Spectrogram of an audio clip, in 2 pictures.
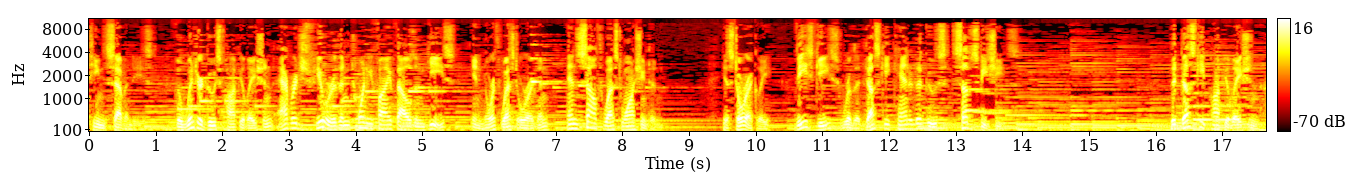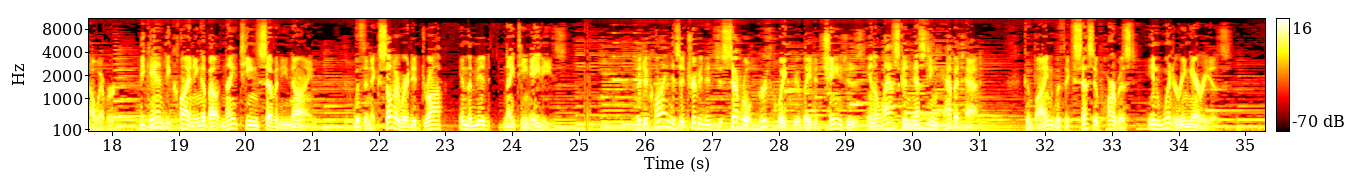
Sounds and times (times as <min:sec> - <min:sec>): Speech: 0:00.0 - 0:08.6, 0:09.5 - 0:14.0, 0:16.2 - 0:24.9, 0:25.8 - 0:31.1, 0:31.7 - 0:34.8
Music: 0:00.0 - 0:35.3.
